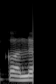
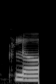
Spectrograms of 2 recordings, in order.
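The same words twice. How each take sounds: First: 'कल' with a full vowel after k; unblended mispronunciation. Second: 'क्ल' with a half k straight into l; blended pronunciation. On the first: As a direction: keep k and l apart in 'कल'. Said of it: "एकदम देखते ही कल नहीं पढ़ना". ('कल' में पूरा क बोलें) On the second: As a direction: run k into l, 'क्ल'. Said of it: "C L को क्ल पढ़ते हैं". ('क्ल' में आधा क, पूरा ल बोलें) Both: Shown as a demonstration.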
